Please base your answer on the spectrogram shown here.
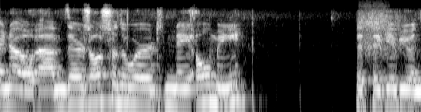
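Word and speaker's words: נעמי: There's also the word Naomi that they give you in the book where they show this. They say it's Naomi, Naomi. I read it still as Noomi, Noomi.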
